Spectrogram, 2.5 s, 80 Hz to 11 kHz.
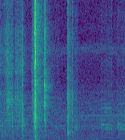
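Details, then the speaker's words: Early-2000s Compaq/HP bubble PC on first test boot: the floppy drive gives sharp dry clicks and ticks as it seeks normally and boots DOS, with a CMOS error because the old battery was completely dead. Normal floppy boot read. "and we already got a floppy seek and of course got a CMOS error that old battery was completely dead well let's see if it boosts the dos"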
